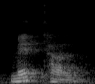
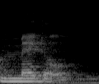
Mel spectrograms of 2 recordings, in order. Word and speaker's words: medal: So even there, the expression medal, if you listen back, the last, because it has 2 syllables and the first syllable will end with a d, you'll hear, because he wasn't careful enough, you'll hear Jesus going metal, not medal.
